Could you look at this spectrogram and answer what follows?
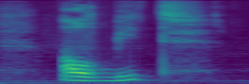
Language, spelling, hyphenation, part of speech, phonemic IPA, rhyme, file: Dutch, albiet, al‧biet, noun, /ɑlˈbit/, -it, Nl-albiet.ogg
- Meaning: albite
